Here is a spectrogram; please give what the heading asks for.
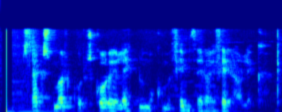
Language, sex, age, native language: Icelandic, male, 40-49, Icelandic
